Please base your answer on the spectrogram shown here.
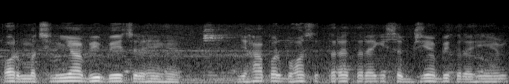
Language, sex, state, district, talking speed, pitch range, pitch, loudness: Hindi, male, Madhya Pradesh, Katni, 200 wpm, 130-145 Hz, 140 Hz, -18 LUFS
